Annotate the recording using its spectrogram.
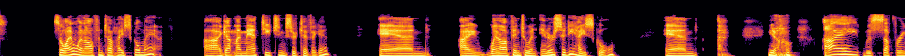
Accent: New Jersey, United States; now in Austin, United States; I grew up in New Jersey

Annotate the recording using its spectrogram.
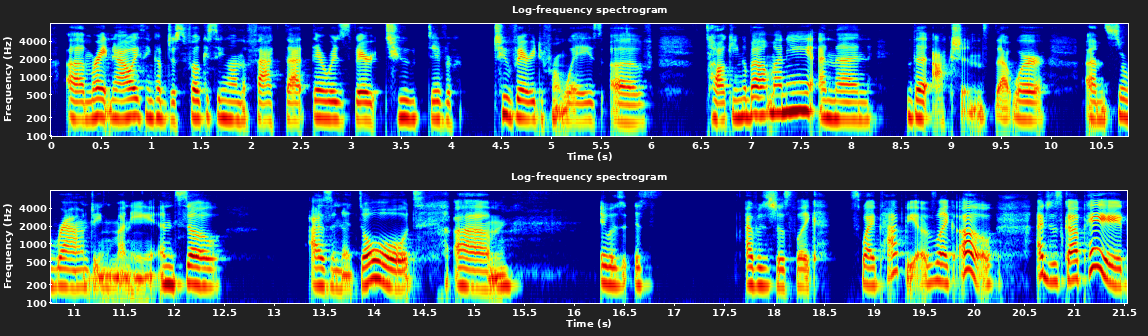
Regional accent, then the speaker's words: California, United States; I was born in California, um, to immigrant parents

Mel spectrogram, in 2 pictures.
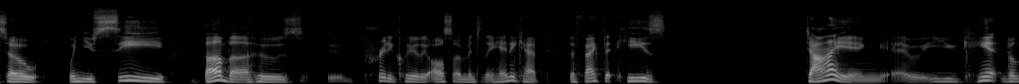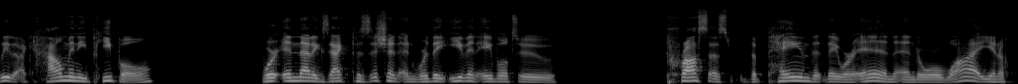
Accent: South Carolina, United States; I'm from South Carolina

